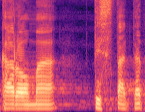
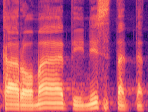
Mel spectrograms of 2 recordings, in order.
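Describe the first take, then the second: First: No 'nin' sound links the two words. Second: An added 'nin' sound links the two words. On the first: The speaker calls it wrong. "Bukan karoma distadat, bukan" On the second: The speaker calls it right. "membacanya seperti itu nggih"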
